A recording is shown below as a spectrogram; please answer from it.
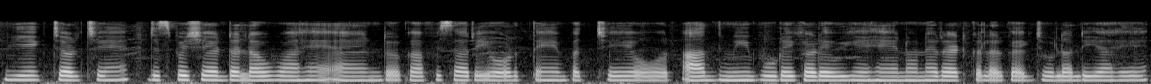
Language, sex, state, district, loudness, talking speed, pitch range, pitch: Hindi, female, Bihar, Saharsa, -16 LUFS, 160 wpm, 190-200 Hz, 195 Hz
